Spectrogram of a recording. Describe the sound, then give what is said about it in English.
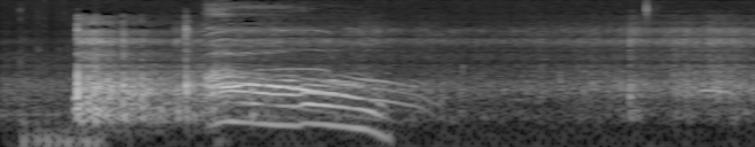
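A house blows up in news footage after police approach it with a search warrant in Arlington, Virginia. A sudden loud blast gives way to a few seconds of rolling rumble that slowly fades. “House in Arlington, Virginia explodes after police reportedly approach it with a search warrant.”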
